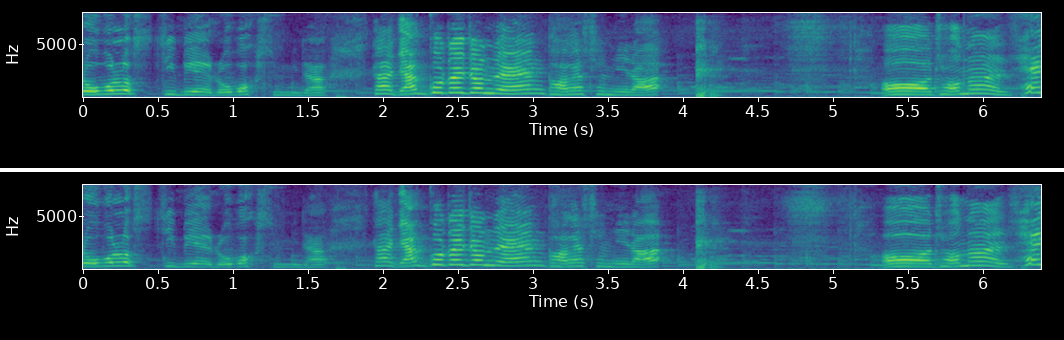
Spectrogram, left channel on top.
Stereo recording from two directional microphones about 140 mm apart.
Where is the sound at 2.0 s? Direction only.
90° left.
